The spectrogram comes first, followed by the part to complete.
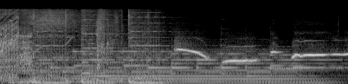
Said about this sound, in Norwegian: Det er jo ganske god plystring.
